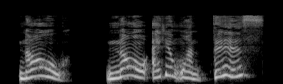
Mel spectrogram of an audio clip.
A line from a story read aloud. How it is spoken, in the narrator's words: cried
